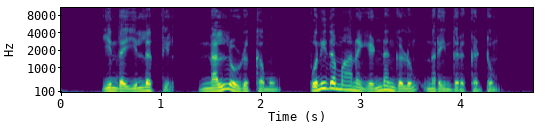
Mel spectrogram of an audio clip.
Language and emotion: Tamil, neutral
